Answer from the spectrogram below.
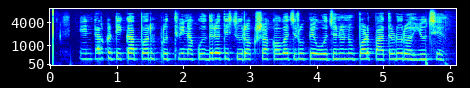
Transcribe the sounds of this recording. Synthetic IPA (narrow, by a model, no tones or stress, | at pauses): eɳʈaɾkʈikapəɾpɾʊt̪ʰʋinakud̪ɾət̪isuɾəkʃakəʋəd͡ʒɾupeod͡ʒnonũpəɽpat̪ɽũɾəɦjũt͡ʃʰe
